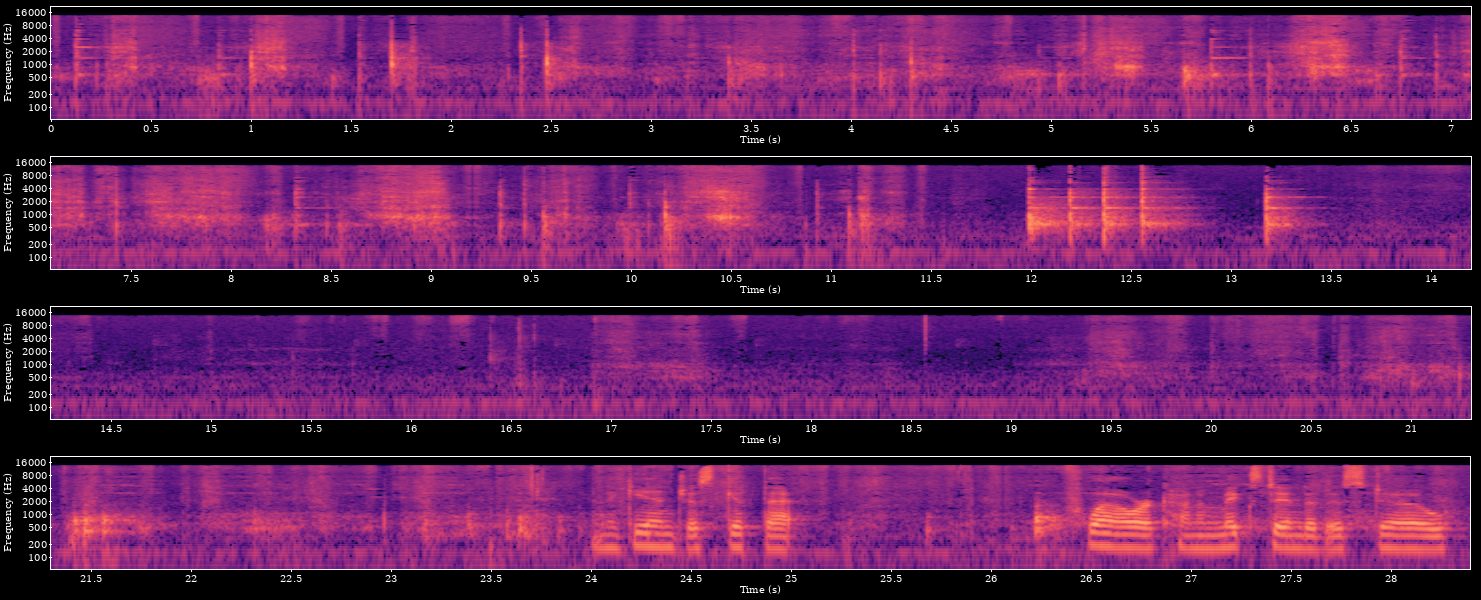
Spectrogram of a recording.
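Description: Dough thumps and squishes softly against a glass bowl.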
